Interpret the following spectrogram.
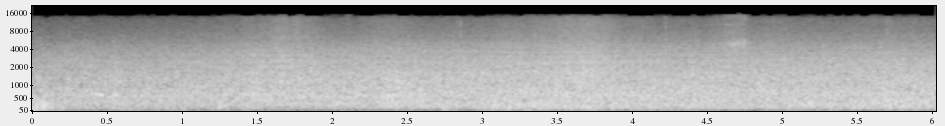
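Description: Ocean surf breaking: a steady rush of whitewater that swells slightly over the first few seconds and then holds.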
